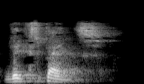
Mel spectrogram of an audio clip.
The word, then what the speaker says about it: the expense: The expense, sí, hay síncope. The expense. Suena un poco ridículo, pero the expense. Son dos sílabas.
